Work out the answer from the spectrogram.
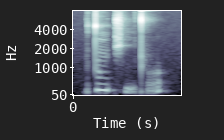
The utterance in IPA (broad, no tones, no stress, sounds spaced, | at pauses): t õ ŋ t͡ʃʰ ḭ tʰ o̰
